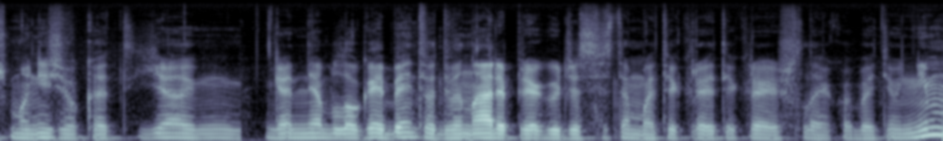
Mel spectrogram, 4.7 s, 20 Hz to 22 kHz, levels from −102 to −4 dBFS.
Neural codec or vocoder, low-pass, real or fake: vocoder, 44.1 kHz, 128 mel bands every 256 samples, BigVGAN v2; 19.8 kHz; fake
